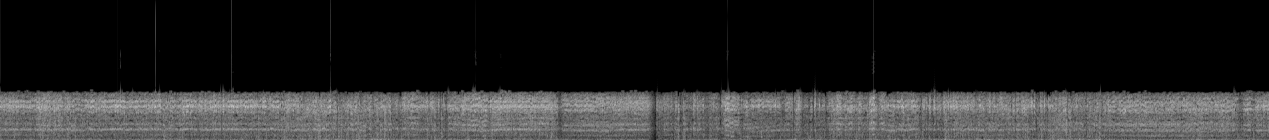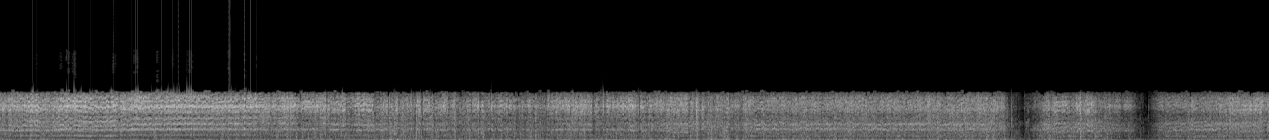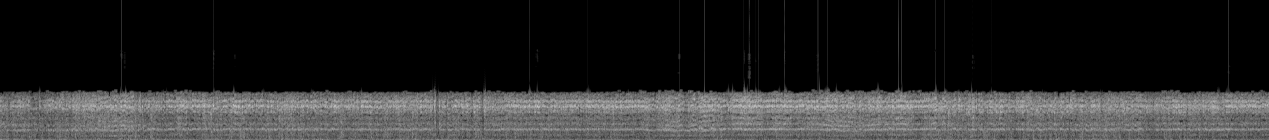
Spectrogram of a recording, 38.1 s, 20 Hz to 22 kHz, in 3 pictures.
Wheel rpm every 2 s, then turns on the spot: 230, 230, 230, 220, 230, 220, 210, 230, 230, 220, 190, 120, 150, 220, 230, 230, 230, 230, 230.
none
